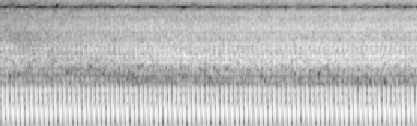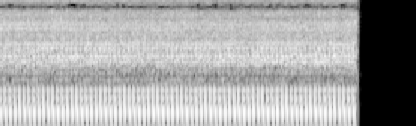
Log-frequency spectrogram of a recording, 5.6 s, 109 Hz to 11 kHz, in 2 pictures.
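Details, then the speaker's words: Champion 3200 PSI 2.5 GPM pressure washer from Home Depot, new and just assembled, running with water connected: steady, even single-cylinder drone with no misses or knocks; runs normally, though soap is not drawn up the hose. "Well, it's running fine, other than I'm not able to get the soap to go up through the hose like it's supposed to, so I don't know what's going on"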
